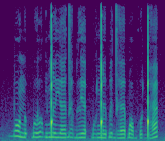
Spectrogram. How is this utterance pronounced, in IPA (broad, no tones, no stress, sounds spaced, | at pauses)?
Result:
b ɔ n ʊ ʔ ɓ ʊ l ɔ̤ b ŋ͡ǃ ɪ j ɛ d æ̤ b lʲ ɛ ʔ ɓ ɔ̤ ŋ͡ǃ ɪ ɓ ɪ dʱ ɛ ɓ ɔ b ʔ ʊ ɡ͡ǃ æ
